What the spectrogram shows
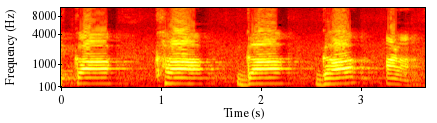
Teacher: का वर्ग को कहाँ से बोला जाता है? कंठ से बोला जाता है।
